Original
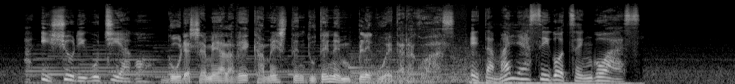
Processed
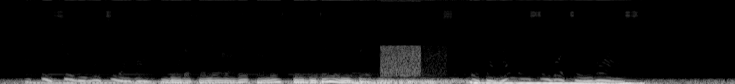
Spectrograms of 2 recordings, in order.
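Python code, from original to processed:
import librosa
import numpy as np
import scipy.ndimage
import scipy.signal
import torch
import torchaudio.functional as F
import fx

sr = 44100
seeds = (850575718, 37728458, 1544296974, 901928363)

p1 = scipy.signal.sosfilt(scipy.signal.cheby2(4, 40, [320.0, 7600.0], 'bandstop', fs=sr, output='sos'), x)
p2 = fx.spec_paint(p1, sr, seeds[0], shape='noise', start_s=3.8, length_s=0.41, low_hz=390.0, high_hz=2300.0, level_db=-38.0)
p3 = fx.comb(p2, sr, ms=5.7, depth=0.79, at=(4.79, 5.61), fade=0.02)
p4 = fx.rider(p3, sr, range_db=10, speed_s=0.5)
p5 = (np.kron(scipy.signal.resample_poly(p4, 1, 2), np.eye(2)[0]) * 2)[:len(p4)]
p6 = fx.riaa(p5, sr, side='playback')
p7 = p6 + fx.echo_single(p6, sr, ms=262, db=-22.5, dry=0)
y = fx.env_flatten(p7, sr, amount_pct=50, at=(2.93, 3.61), fade=0.02)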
